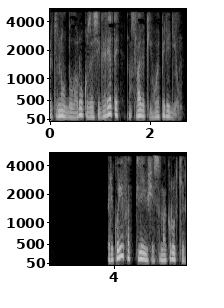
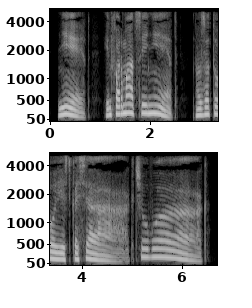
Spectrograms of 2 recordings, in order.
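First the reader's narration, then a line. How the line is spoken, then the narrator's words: Drawled. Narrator (Russian): протянул странный тип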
